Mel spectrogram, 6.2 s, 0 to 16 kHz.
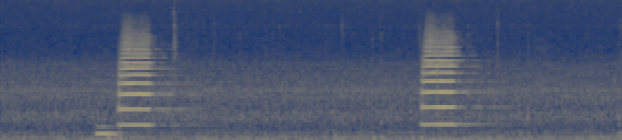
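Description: Two short sampled trumpet notes from MuseScore 3's note playback, sounding as notes are entered one at a time into the trumpet part: one about a second in, just after a brief lower tone, and a slightly higher one about four seconds in.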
